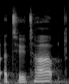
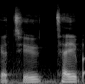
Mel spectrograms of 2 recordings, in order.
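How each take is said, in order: First: Correcting to two top; self-correction. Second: Tape said for top, a quick misspeak; blurted mistake, two tape; slip of the tongue. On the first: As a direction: top said clearly with a rising correction. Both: Real, not acted.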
